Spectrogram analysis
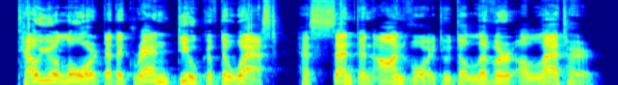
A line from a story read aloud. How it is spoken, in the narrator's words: the envoy ... shouted up to the top of the walls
